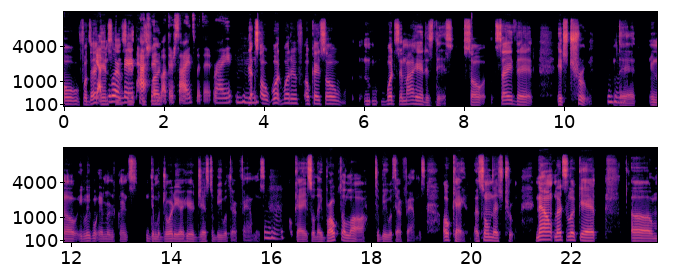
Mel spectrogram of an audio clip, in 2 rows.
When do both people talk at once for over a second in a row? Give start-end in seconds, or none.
0.6-1.9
